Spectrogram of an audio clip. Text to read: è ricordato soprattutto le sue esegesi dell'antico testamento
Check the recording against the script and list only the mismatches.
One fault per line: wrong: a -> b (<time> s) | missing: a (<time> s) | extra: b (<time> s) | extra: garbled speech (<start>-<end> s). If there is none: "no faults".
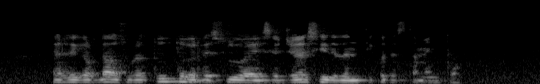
extra: per (1.9 s)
